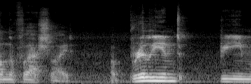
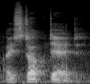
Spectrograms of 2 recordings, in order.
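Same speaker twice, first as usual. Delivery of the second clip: usual speaking voice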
